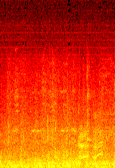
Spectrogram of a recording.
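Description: Train running, a steady rumble and rattle heard from inside the carriage.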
